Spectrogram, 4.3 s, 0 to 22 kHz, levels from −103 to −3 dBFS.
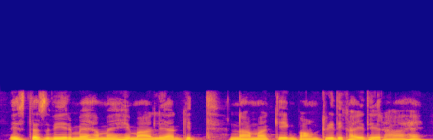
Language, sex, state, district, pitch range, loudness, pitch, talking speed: Hindi, male, Uttar Pradesh, Lalitpur, 115-135 Hz, -17 LUFS, 125 Hz, 180 wpm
